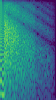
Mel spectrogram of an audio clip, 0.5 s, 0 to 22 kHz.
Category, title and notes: Instrument samples > Percussion
made in furnace (emulating the x16 computer chip) and then post processed a little in openmpt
